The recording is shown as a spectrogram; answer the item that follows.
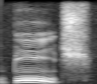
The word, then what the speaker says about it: beach: or if you say I'm going to the beach okay it's important because if you don't make it long enough it might be misunderstood as a bad word where that's bad and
